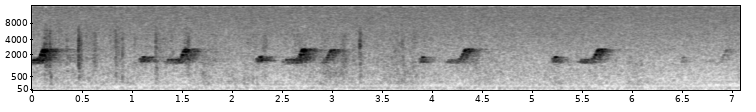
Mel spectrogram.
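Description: Faint bird calls: a short chirp that steps up from a lower note to a higher one, repeated about every second and a bit, five or six times.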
